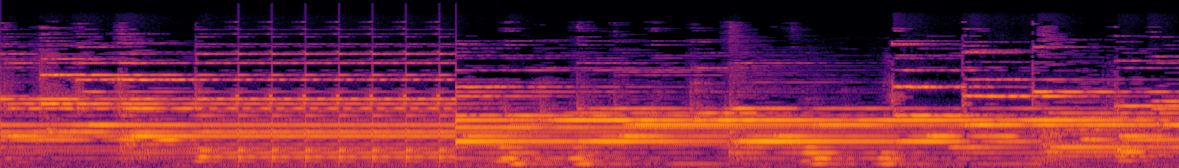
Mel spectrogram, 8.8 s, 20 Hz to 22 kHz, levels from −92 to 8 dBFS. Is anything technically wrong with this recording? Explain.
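Yes, there's a broken-record loop from 1.78 to 3.42 s. A roughly 0.25 s fragment repeats exactly, six times back to back, so the sound stutters mechanically. The likely cause is a stalled player or stream resending its last buffer, and the audio that should have filled that stretch is lost.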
